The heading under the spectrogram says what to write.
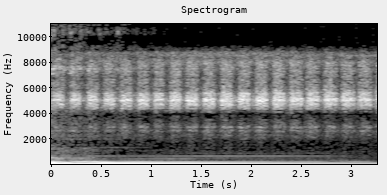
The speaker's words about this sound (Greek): Άφησα και λίγο τα τζιτζίκια να παίζουν παραπάνω, γιατί δεν υπάρχει καλοκαίρι χωρίς τζιτζίκια.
